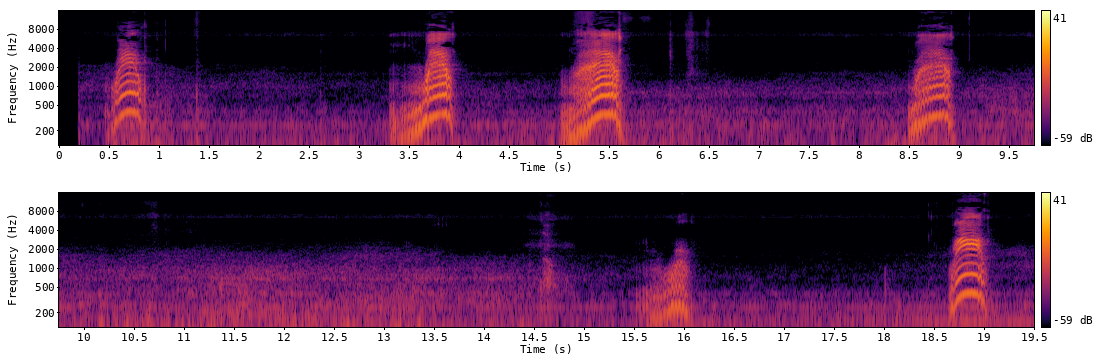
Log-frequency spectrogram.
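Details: Female Bengal cat yelling when happy: loud, drawn-out, harmonic meows that rise then fall, six calls spaced a few seconds apart with quiet gaps between.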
